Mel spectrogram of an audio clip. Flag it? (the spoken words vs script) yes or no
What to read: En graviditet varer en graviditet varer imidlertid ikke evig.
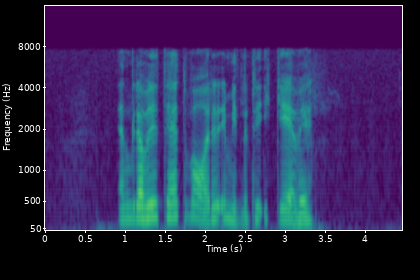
yes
